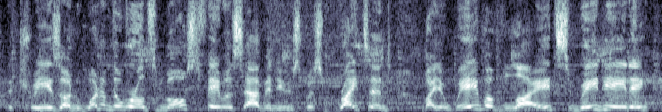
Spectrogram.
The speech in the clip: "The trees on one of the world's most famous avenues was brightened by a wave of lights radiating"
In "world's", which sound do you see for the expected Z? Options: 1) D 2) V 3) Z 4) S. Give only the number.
3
